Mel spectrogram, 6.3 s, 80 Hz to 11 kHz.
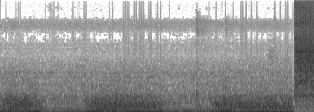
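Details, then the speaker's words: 2009 Mercedes E 220 CDI (125 kW, 152,000 km) with loud drone mainly when accelerating: deep heavy drone low under the car swelling and fading with throttle; gearbox mount found sagging and very soft, letting vibration through. "das ist auch total weich hier und dann gibt's diese unglaubliche Vibration"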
